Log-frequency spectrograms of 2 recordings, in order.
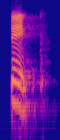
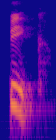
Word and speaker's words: peck: Because E makes a sound of A, not E. So it is peck, not pick.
